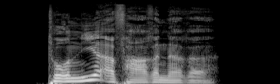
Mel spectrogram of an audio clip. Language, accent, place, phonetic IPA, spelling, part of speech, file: German, Germany, Berlin, [tʊʁˈniːɐ̯ʔɛɐ̯ˌfaːʁənəʁə], turniererfahrenere, adjective, De-turniererfahrenere.ogg
- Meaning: inflection of turniererfahren: 1. strong/mixed nominative/accusative feminine singular comparative degree 2. strong nominative/accusative plural comparative degree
